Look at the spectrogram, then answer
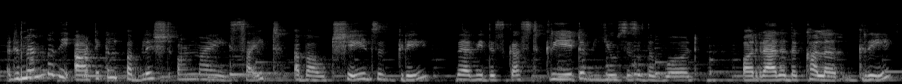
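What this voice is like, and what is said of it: Unusual, off-sounding voice. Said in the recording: “this weird voice of mine today”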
